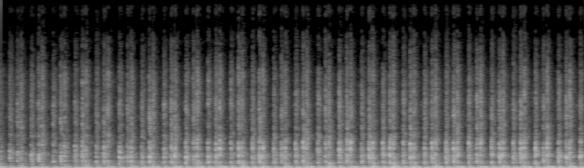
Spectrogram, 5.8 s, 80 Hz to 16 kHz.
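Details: BMW E36 M3 with 6-speed, formerly supercharged (Active Autowerks stage 2, now removed) but still on 42-lb injectors and hard to tune; freshly installed harness, now starts instantly but idles low and lumpy with skips, misfiring.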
